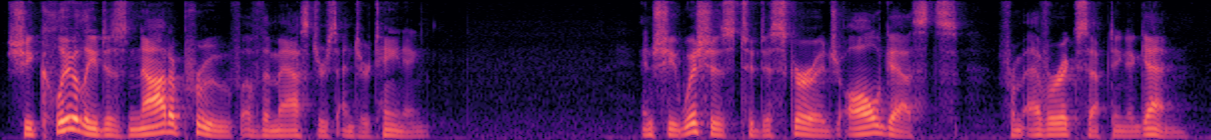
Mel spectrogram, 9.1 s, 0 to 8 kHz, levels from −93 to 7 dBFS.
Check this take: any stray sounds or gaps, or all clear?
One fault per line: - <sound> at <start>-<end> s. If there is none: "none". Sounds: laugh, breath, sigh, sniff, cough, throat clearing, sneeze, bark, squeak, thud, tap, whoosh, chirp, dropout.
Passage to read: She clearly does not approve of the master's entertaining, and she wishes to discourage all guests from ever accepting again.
none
